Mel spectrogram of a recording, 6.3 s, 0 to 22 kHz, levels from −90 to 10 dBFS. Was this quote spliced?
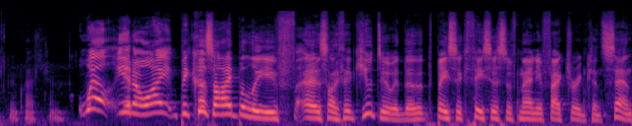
no; 0 cuts

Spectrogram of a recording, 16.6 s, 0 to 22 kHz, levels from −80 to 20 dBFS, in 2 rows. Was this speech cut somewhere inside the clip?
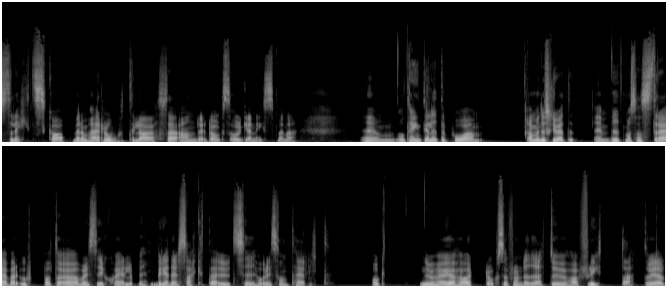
yes; 1 cut; at 10.1 s

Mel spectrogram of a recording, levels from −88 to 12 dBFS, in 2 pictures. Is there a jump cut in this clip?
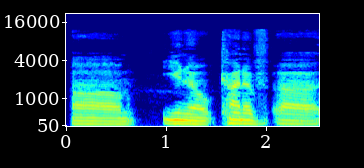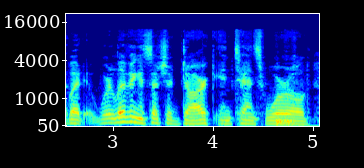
yes; 1 cut; at 2.5 s

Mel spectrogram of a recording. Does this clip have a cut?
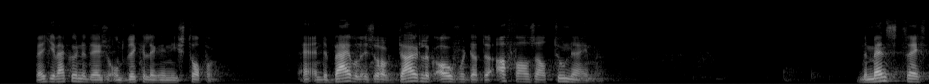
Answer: yes; 1 cut; at 2.8 s

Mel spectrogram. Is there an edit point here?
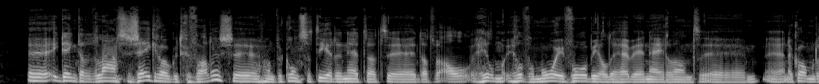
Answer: no; 0 cuts

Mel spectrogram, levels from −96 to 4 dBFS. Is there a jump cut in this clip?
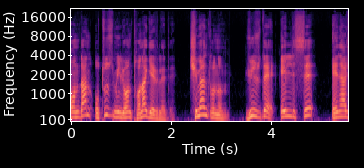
yes; 1 cut; at 2.3 s

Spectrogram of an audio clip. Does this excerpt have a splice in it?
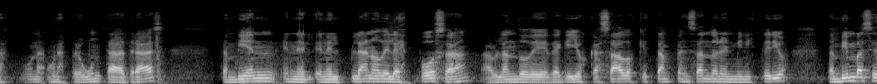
no; 0 cuts

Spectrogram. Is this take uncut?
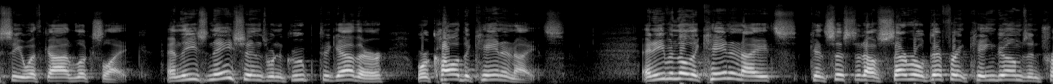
no; 1 cut; at 1.6 s

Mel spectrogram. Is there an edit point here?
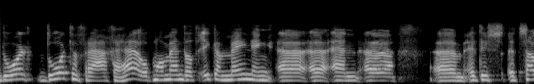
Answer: yes; 1 cut; at 3.3 s

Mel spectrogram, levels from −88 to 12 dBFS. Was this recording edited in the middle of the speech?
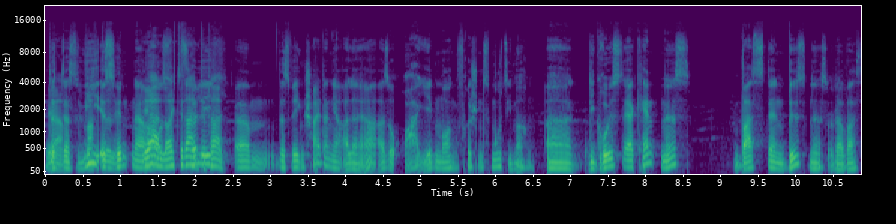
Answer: yes; 1 cut; at 6.6 s

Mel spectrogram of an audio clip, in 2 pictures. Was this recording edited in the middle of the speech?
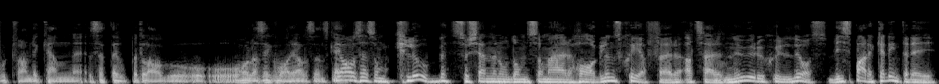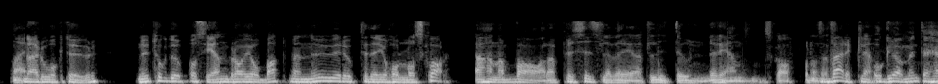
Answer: no; 0 cuts

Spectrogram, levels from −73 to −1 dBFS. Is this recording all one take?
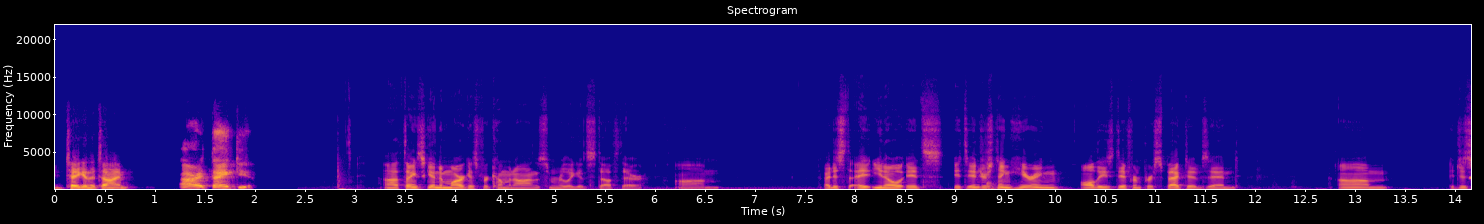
yes; 0 cuts

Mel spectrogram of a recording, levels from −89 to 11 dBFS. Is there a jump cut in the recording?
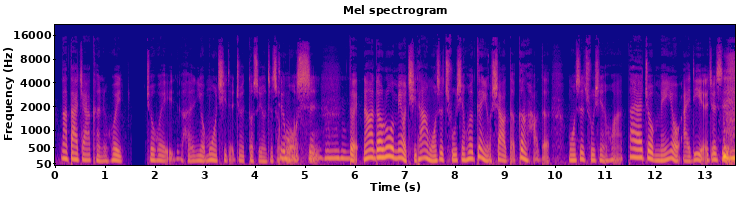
no; 0 cuts

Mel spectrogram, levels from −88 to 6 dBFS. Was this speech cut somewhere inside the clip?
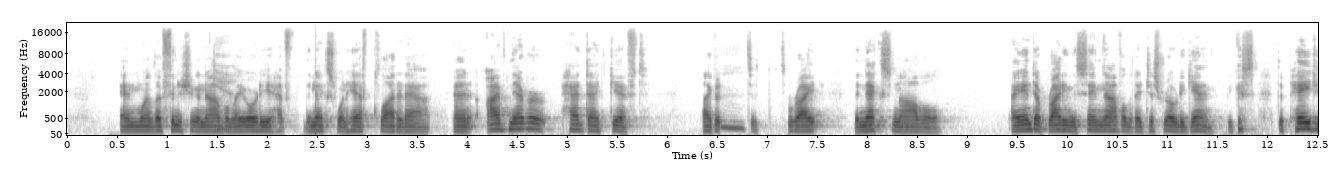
yes; 2 cuts; at 6.5 s, 9.3 s

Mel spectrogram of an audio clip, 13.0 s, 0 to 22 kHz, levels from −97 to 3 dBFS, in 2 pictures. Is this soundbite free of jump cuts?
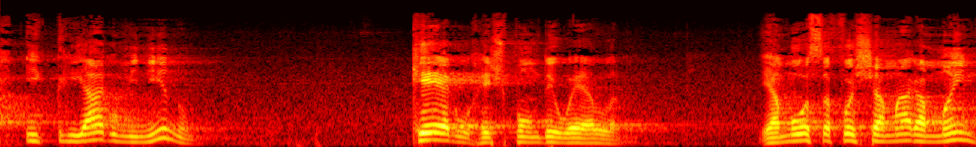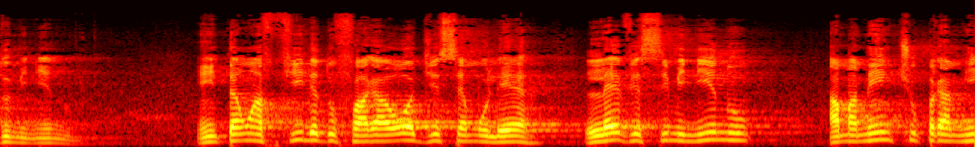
yes; 0 cuts

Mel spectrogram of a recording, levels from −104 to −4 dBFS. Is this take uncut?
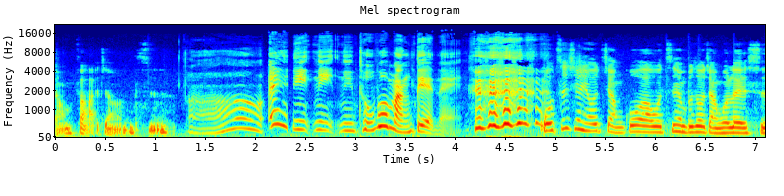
no; 1 cut; at 2.8 s

